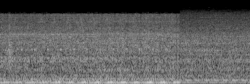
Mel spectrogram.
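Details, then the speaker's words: Lumpy, skipping idle with an uneven thump that runs better when cylinder one's plug is unplugged, while unplugging cylinder two nearly kills it; a bad coil pack is diagnosed, and a new coil fixed it. "Anyway, it's pretty prevalent for these to have a bad coil pack. That's what we're going to have to put on this one."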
